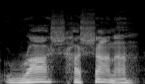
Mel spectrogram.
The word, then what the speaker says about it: Rosh Hashanah: I believe the proper pronunciation is Rosh Hashanah.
